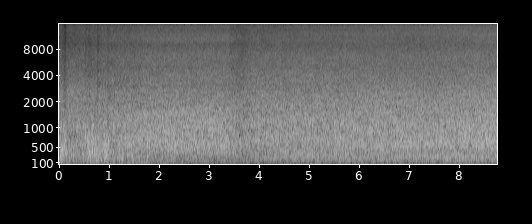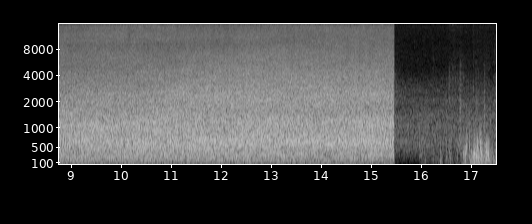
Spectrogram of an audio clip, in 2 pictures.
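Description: Whitewater rapids rushing over rocks, a steady loud rush that swells a little partway through. It cuts off suddenly near the end, leaving a much quieter background.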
